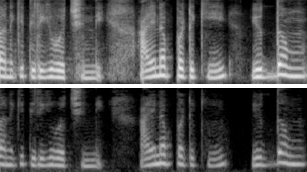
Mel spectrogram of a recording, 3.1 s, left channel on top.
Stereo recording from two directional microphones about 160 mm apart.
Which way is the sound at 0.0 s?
55° left (ahead or behind).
